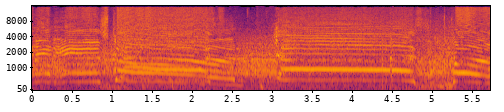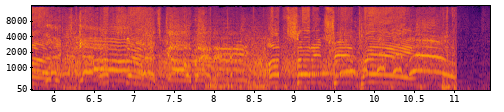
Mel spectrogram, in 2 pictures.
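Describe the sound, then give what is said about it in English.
A broadcaster screams in frantic, high-pitched bursts of celebration, voice cracking and sliding in pitch, loud for about eleven seconds over a roaring crowd, after a game-winning field goal with four seconds left in a Wisconsin versus Illinois college football game. “Whatever that screaming thing was”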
